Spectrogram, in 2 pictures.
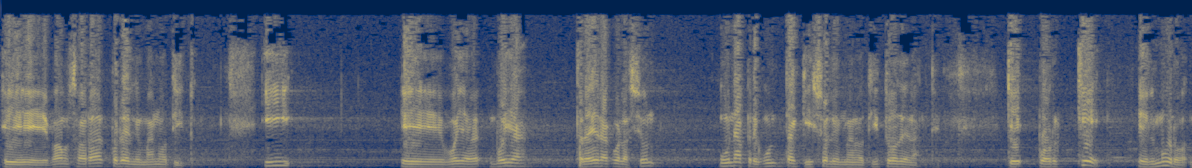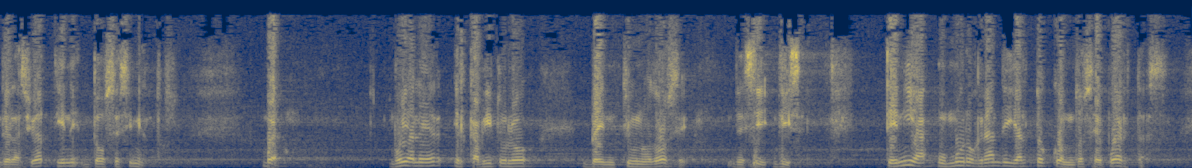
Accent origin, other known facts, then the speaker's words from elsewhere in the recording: Chile; de Chile.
